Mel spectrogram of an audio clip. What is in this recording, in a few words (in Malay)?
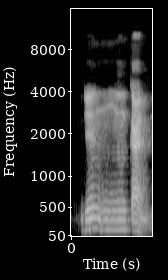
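"jengekan", Malay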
